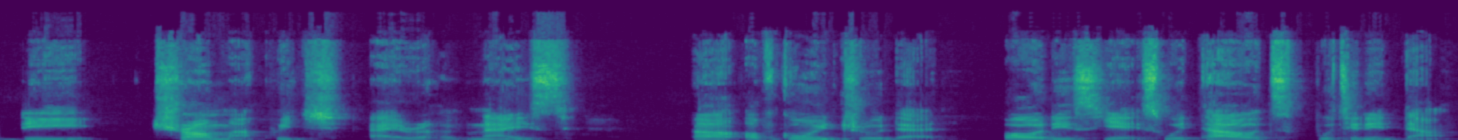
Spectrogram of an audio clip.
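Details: Adult man speaking; speech with mild hesitations.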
